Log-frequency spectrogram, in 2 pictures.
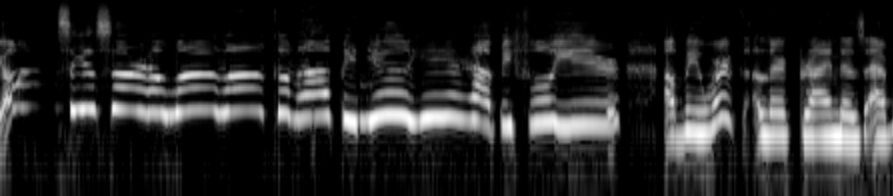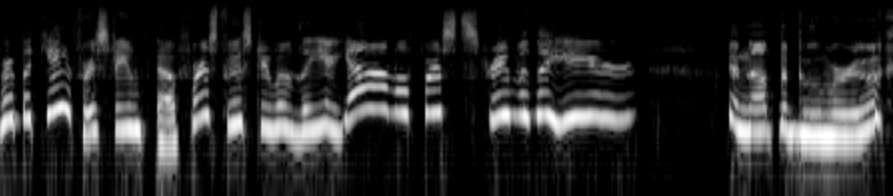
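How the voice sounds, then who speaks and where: A woman's voice: a little high, no room sound. A woman from the Philippines chatting casually on a livestream, rambling and giggling with lots of fillers. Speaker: streamer and artist.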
